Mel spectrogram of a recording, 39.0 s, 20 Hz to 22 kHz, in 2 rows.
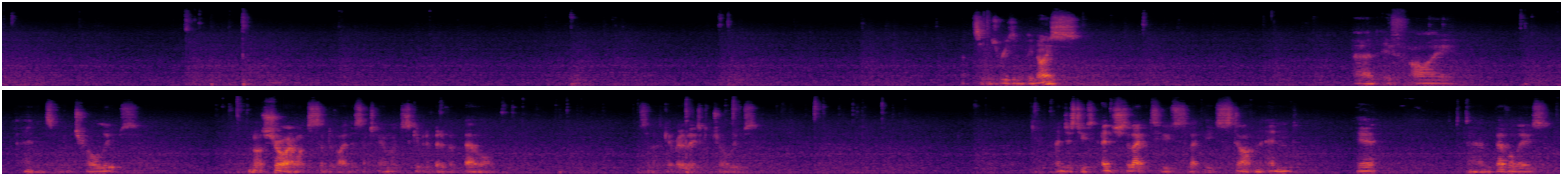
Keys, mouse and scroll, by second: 0.3 a, 0.6 alt+right click, 1.0 g, 2.2 click, 2.4 a, 3.2 ctrl+click, 4.7-7.7 typing, 5.5 click, 6.0 click, 6.6 click, 7.2 ctrl+middle click, 8.2 middle click, 9.1 Tab, 9.4 middle click, 12.7 middle click, 13.4 Tab, 14.1 shift+middle click, 14.4 Tab, 14.9 ctrl+1, 16.0 ctrl+z, 17.5 ctrl+middle click, 18.1 Tab, 18.7 middle click, 19.3 ctrl+r, 22.3 click, 22.3 a, 22.7 ctrl+r, 24.9 click, 25.2 Tab, 25.2 middle click, 25.9 Tab, 26.2 a, 26.7 ctrl+z, 26.8 ctrl+z, 27.2 ctrl+z, 27.7 ctrl+z, 28.3 ctrl+z, 28.7 Tab, 29.7 Tab, 30.2 a, 30.6 w, 31.9 a, 32.2 alt+shift+right click, 32.7 z, 33.0 alt+shift+right click, 33.4 z, 33.8 middle click, 34.7 ctrl+middle click, 36.0 shift+right click, 36.6 shift+right click, 37.1 middle click, 37.7 space.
